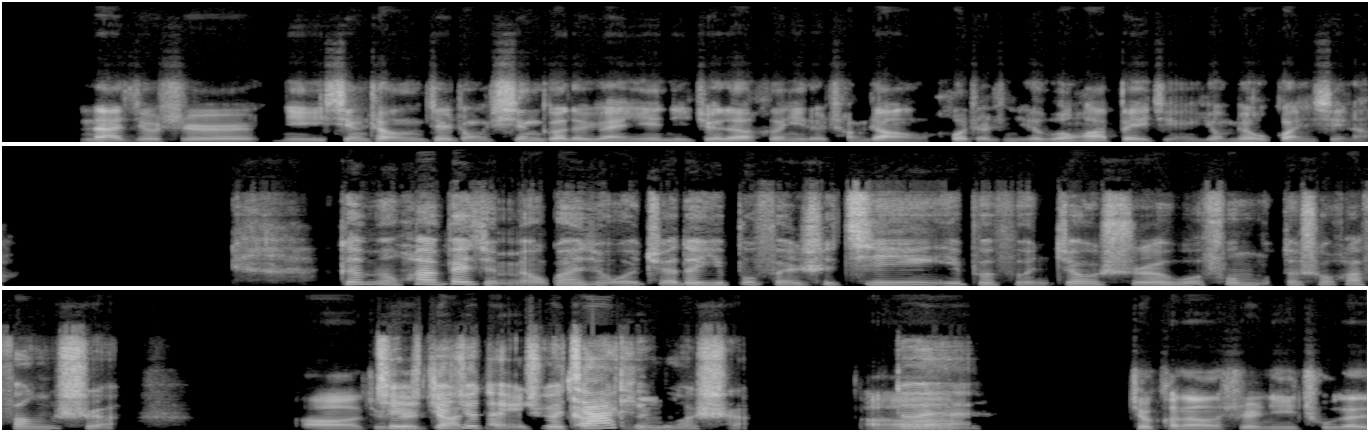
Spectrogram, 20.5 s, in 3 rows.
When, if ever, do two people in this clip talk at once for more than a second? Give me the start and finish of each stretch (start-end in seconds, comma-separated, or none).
15.5-17.1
